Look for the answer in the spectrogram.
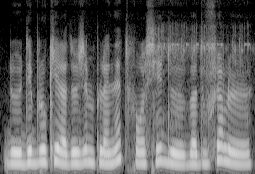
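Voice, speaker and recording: A young woman chats through a mobile game in a soft, mellow voice, stopping often on fillers. The recording is dull and dry, as if from a small device mic. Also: medium pitch, steady tone, brisk, dry recording. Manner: hesitant, many fillers and apologies. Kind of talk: casual gameplay commentary.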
